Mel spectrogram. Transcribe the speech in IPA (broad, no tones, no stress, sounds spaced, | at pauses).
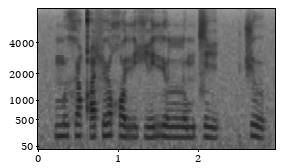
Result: m ɯ x ʉ qʼ ɘ ɬ ʉ χ o rʲ ɘ ç i rʲ u lː u m t͡s i | t͡ʃ ɯ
